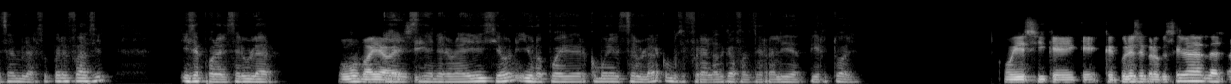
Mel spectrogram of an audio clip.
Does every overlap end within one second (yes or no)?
yes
